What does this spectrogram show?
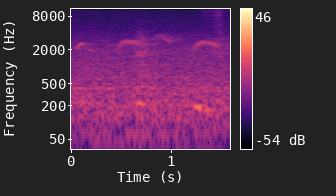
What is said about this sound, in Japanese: これ鳥だったかもしれない。 そうですね。 もしかしたら。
